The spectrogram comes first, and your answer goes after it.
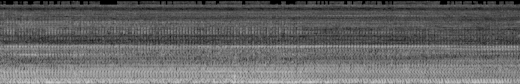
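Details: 2016 Isuzu NPR gas box truck with a GM V8 that won't start and shows no codes, key on and engine off: a steady low pump drone from the brake booster runs on without shutting off. Cause suspected, not confirmed.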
